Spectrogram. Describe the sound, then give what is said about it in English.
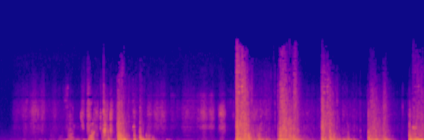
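A man's fist punches a hole through a wall: five loud, heavy blows land in a steady rhythm about every half second, each with a crunching, splintering edge, after a few seconds of a straining voice. “That's him punching a hole through the wall.”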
